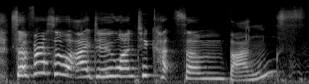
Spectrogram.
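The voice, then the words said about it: Put-on accent. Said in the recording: “I just put on an accent.”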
